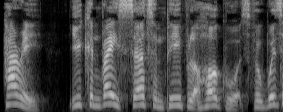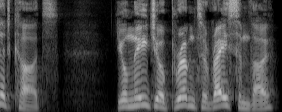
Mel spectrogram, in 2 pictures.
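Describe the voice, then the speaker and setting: A man's voice: sits high, big pitch swings, moderate pace, a bit bright, exaggerated voice. A male actor playing a smug, rivalrous schoolboy at a wizard school in scripted video game lines. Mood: informative.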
